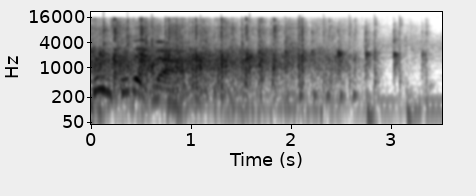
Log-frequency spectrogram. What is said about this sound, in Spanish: Un aplauso fuerte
